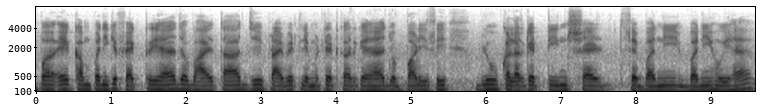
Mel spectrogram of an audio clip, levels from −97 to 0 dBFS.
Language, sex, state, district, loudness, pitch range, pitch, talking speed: Hindi, male, Uttar Pradesh, Jalaun, -18 LUFS, 110-120 Hz, 115 Hz, 155 wpm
